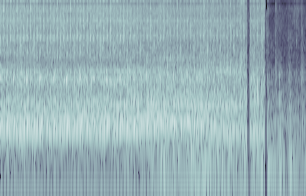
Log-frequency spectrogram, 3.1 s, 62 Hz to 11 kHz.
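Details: Audi A1 diesel (called a 1.9 TDI) idling after a fuel filter replacement and purge, with no leaks found at the new filter connections. Steady, even clatter with no misses or hunting, then a brief blip; normal idle.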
